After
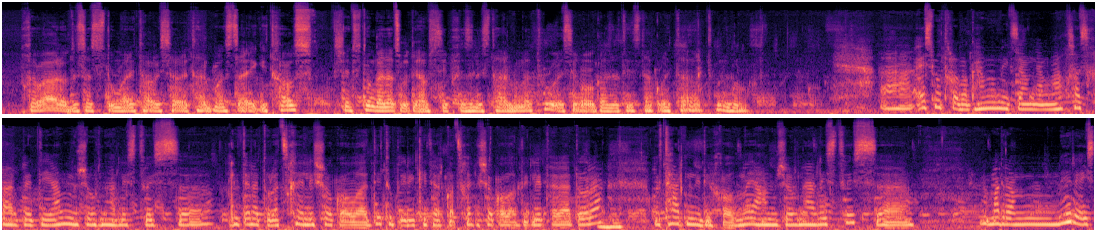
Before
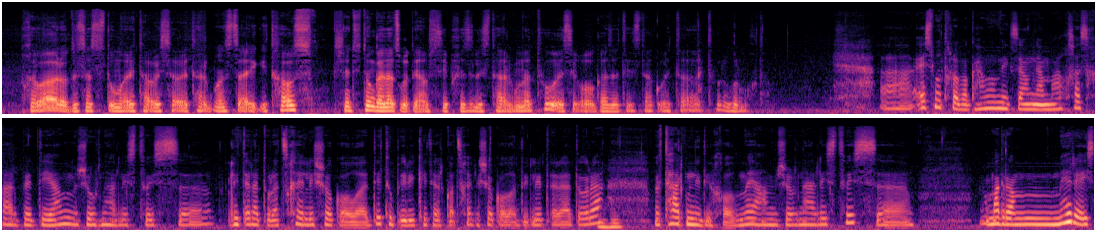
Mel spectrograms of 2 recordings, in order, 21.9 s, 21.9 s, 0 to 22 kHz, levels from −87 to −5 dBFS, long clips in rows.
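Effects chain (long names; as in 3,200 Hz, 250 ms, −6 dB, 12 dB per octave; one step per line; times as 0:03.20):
pitch-shifted copies added +4 semitones −18 dB, +12 semitones −16 dB
in parallel at +3 dB: compressor whose output falls as the input rises −27 dBFS, ratio −0.5
on the sum: low-shelf EQ 200 Hz +4.5 dB
echo through a band-pass that steps 757 ms, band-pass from 510 Hz, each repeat 0.7 octaves, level −9 dB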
